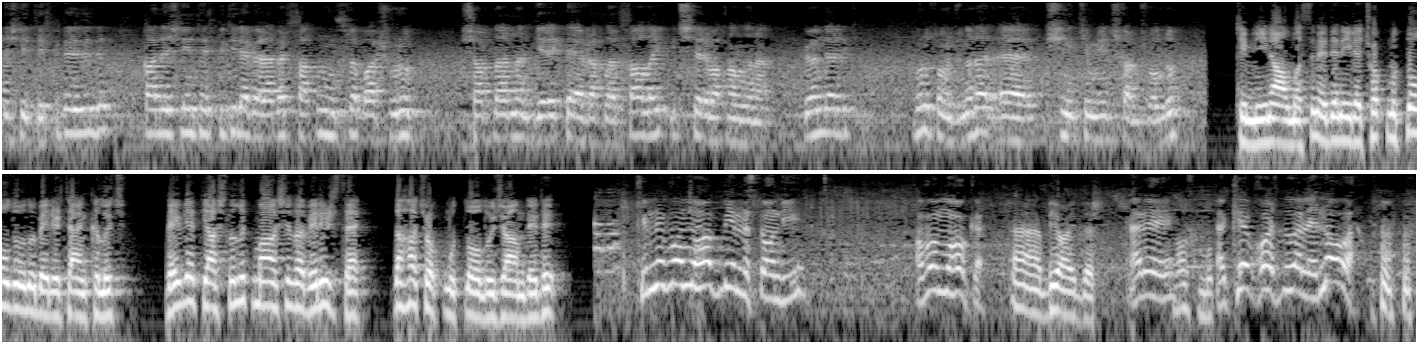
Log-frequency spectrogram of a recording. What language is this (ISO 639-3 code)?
tur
